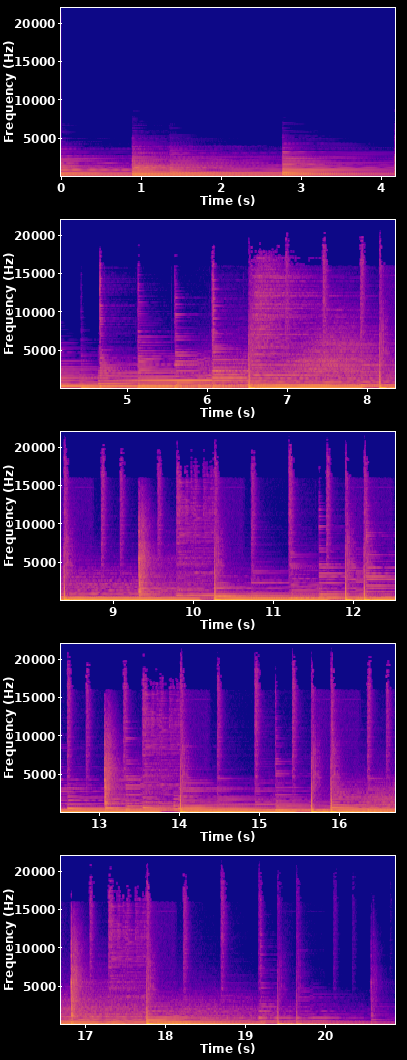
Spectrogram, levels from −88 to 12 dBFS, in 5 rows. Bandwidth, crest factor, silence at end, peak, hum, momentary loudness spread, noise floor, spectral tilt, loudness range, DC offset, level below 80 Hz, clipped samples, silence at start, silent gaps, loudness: 18.5 kHz; 14 dB; 0.25 s; 0 dBFS; none; 16 LU; -40 dBFS; -7.5 dB/octave; 10 LU; under 0.1%; -20 dBFS; under 0.1%; 0 s; none; -16 LUFS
